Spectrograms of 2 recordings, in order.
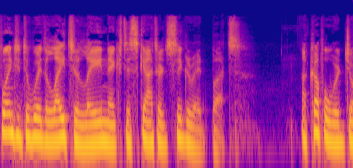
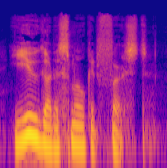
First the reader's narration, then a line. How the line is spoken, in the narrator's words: the woman said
